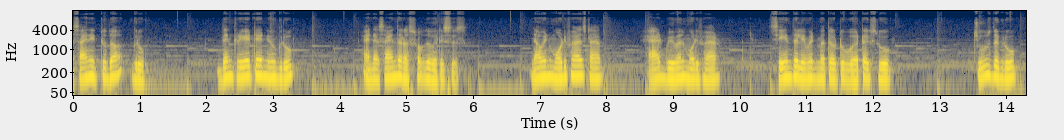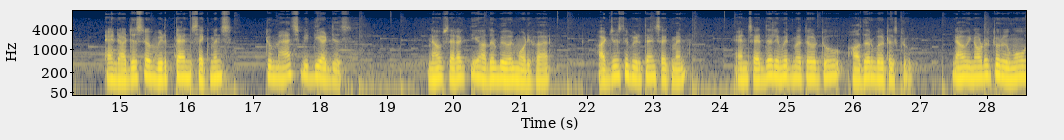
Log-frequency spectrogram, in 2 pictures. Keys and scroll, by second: 12.7 Tab, 13.2 z, 16.0-16.6 typing, 16.8 Return, 17.9-18.6 typing, 21.7-22.2 typing, 22.3 Return, 23.5-24.2 typing, 27.9 shift+Tab.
